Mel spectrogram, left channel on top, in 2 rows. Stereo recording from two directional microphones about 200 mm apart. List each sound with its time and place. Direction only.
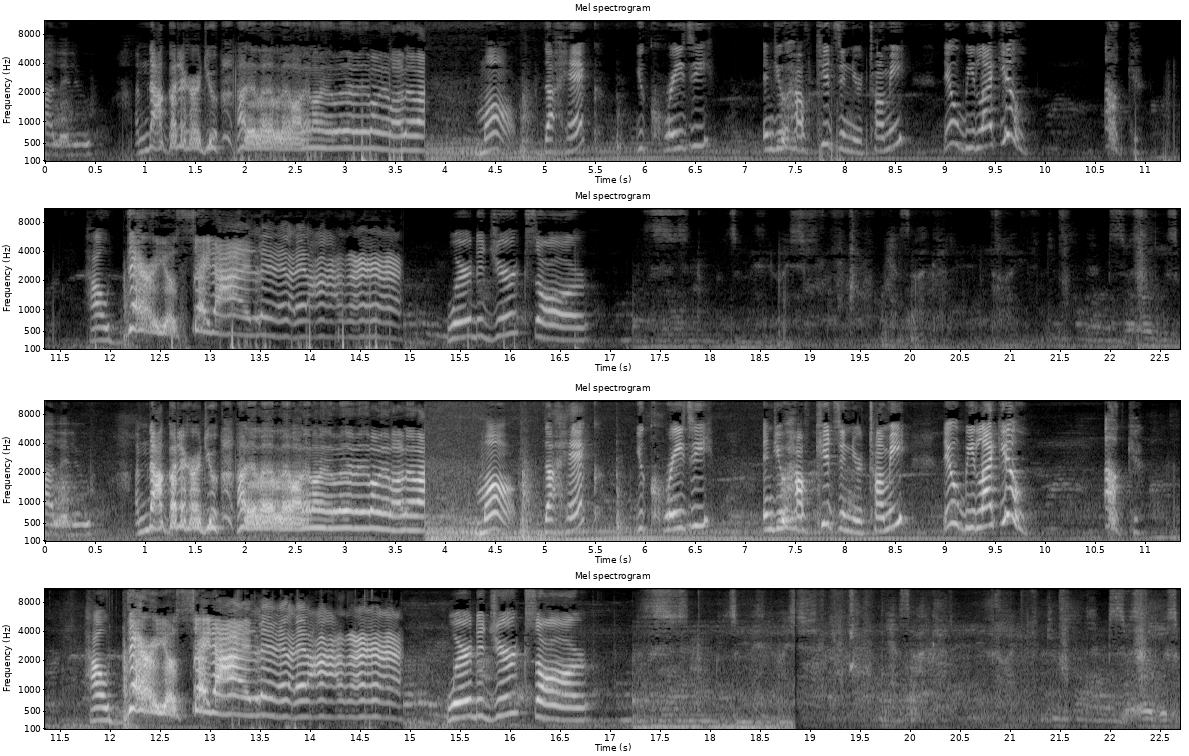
0.0 s a sound: 10° left (ahead or behind)
0.8 s speech: 10° left (ahead or behind)
4.4 s a child's voice: 5° left (ahead or behind)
